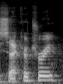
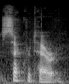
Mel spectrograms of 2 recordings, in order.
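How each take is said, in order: First: It is said in a relaxed regional accent. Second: Every syllable is said carefully and clearly. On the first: "in my um, native accent, I guess, it would be secretary" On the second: "I want to enunciate clearly for the captions"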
